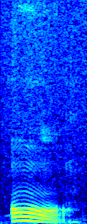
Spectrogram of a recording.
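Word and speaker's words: ㅗ: It is pronounced o.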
